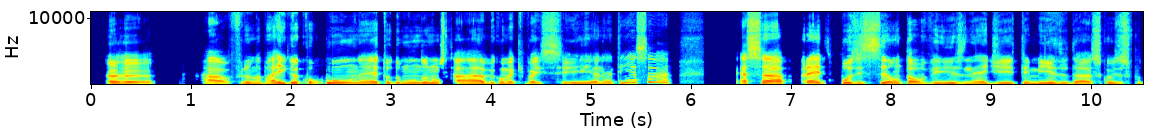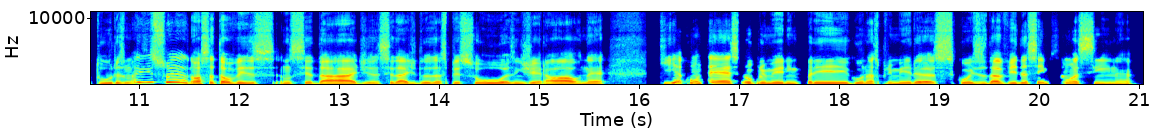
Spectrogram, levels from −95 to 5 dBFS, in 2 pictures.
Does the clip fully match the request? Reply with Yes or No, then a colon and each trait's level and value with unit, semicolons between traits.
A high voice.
No: low, 120 Hz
